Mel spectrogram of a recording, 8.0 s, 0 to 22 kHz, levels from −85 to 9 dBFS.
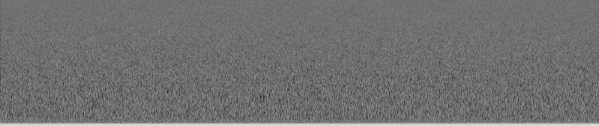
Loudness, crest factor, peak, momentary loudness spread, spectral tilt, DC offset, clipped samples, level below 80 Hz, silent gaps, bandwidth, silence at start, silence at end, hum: -16 LUFS; 6 dB; 0 dBFS; 0 LU; -2 dB/octave; under 0.1%; under 0.1%; -8 dBFS; none; over 20 kHz; 0 s; 0 s; none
